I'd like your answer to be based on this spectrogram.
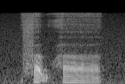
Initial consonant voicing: voiceless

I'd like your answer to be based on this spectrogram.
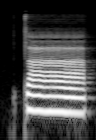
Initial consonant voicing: voiceless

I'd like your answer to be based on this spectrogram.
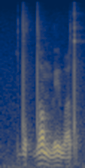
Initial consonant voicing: voiced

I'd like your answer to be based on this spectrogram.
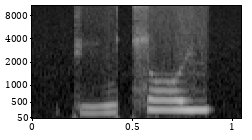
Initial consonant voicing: voiceless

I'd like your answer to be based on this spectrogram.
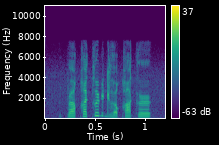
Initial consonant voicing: voiceless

